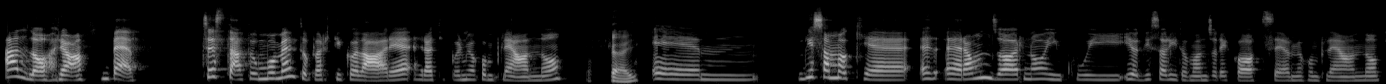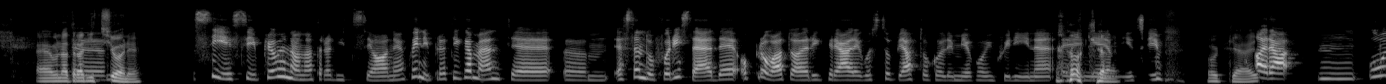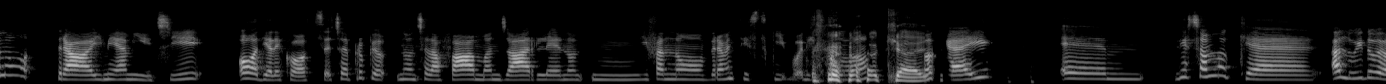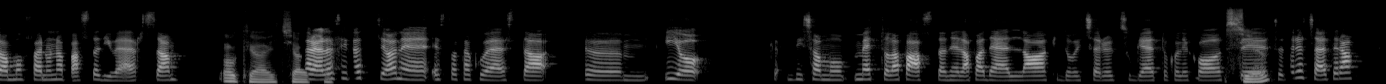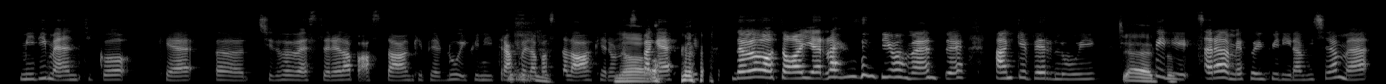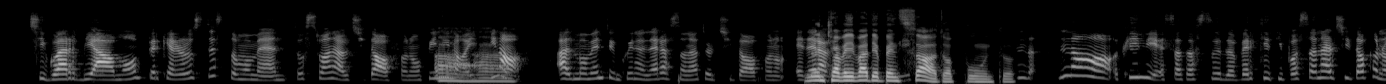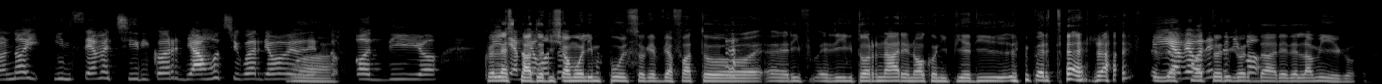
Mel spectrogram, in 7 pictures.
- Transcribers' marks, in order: laughing while speaking: "Allora"; lip smack; chuckle; laughing while speaking: "Okay"; "cioè" said as "ceh"; "proprio" said as "propio"; chuckle; laughing while speaking: "Okay"; other background noise; laughing while speaking: "diciamo"; "Allora" said as "alora"; gasp; chuckle; laughing while speaking: "toglierla enfetivamente"; "effettivamente" said as "enfetivamente"; groan; tapping; groan; chuckle; laughing while speaking: "per terra"
- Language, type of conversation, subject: Italian, podcast, Raccontami di un momento in cui hai dovuto improvvisare e ce l'hai fatta?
